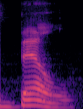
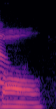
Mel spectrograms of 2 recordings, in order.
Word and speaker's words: Bel: sorry i've been mispronouncing this by the way uh it was belle who was uh cast out of avernus i've been saying ball because of the other rival yahweh god thing all right all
